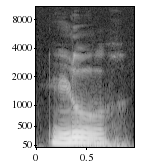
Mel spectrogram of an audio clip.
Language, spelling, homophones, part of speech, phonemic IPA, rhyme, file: French, lourd, loure, adjective, /luʁ/, -uʁ, Fr-lourd.ogg
- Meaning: 1. heavy 2. loaded with 3. clumsy, oafish 4. annoying, a drag 5. sultry, humid 6. heavyweight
